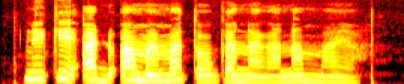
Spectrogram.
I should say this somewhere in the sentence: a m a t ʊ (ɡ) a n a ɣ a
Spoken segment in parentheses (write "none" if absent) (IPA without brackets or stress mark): ɡ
